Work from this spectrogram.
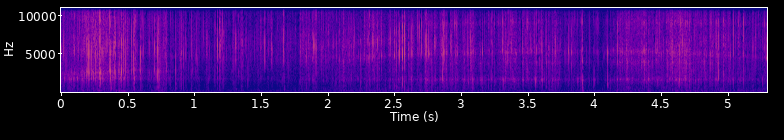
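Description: A thin, crinkly red plastic bag, hollow and loosely bunched, is held in both hands in front of a microphone and crumpled and scrunched with the fingers and palms. It makes dense, bright crackling and crinkling, with quick sharp snaps over a steady rustle that fades almost instantly.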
